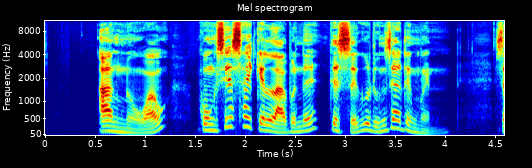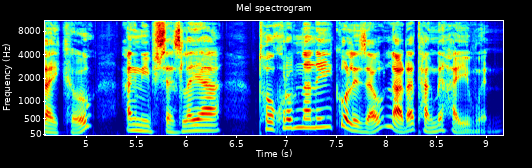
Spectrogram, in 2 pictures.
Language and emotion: Bodo, happy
